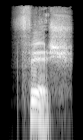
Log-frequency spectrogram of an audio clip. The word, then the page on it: fish: American English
